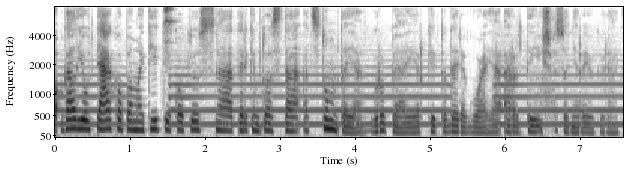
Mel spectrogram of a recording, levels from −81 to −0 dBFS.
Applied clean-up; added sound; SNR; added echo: none; Trumpet + Tambourine; 10 dB; none.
